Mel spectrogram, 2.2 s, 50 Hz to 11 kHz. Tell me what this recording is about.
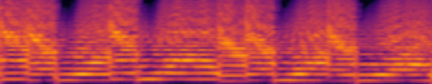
vintage synth 01-01-01 110 bpm
some loop with a vintage synth
vintage, synth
